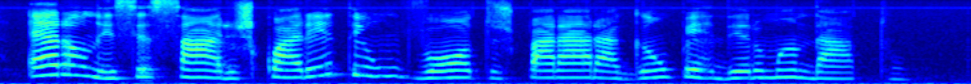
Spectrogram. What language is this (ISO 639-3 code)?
por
